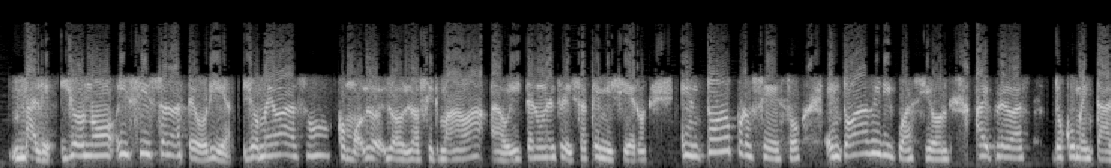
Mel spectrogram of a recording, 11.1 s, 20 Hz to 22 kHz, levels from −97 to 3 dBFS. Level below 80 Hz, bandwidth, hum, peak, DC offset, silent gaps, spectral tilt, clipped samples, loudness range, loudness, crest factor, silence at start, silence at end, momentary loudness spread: -66 dBFS; 13.5 kHz; none; -6 dBFS; under 0.1%; none; -4.5 dB/octave; under 0.1%; 1 LU; -19 LUFS; 14 dB; 0.1 s; 0 s; 3 LU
